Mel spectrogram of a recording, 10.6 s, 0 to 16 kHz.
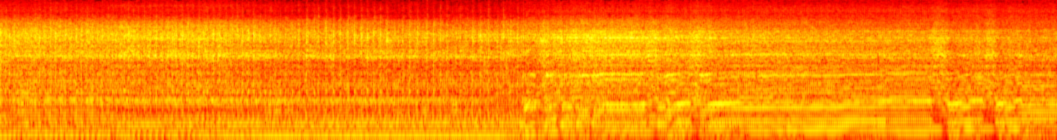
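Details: Hyundai 450 chainsaw after carburetor diaphragm replacement, which had dropped back when throttled and stalled while cutting: steady buzzing idle, then sharp clean revs climbing and dropping back smoothly several times; runs and responds normally.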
